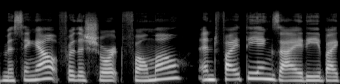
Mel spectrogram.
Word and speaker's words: FOMO: out, say I have FOMO. Mistake number two, pronouncing it as letters. Don't say F O M O. Say FOMO, one word rhyming with photo.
